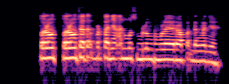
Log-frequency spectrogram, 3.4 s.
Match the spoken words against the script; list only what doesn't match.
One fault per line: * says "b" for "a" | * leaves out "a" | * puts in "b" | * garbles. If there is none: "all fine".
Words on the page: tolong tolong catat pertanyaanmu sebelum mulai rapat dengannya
all fine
